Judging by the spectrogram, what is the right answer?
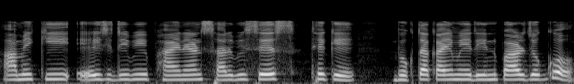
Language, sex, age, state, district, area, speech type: Bengali, female, 45-60, West Bengal, Nadia, rural, read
